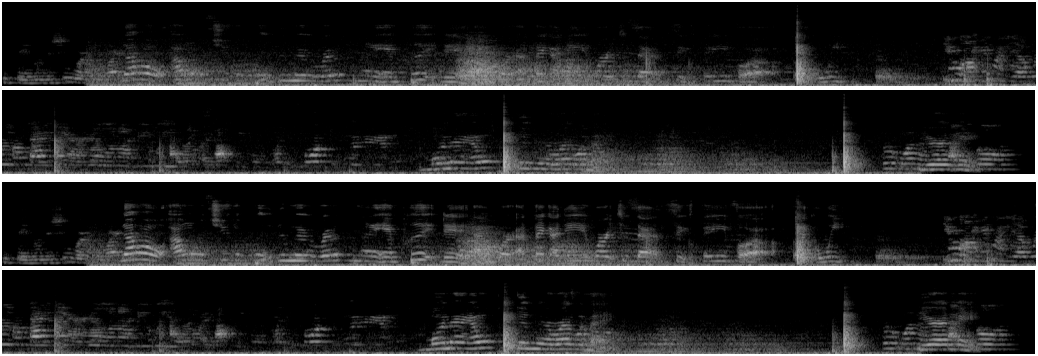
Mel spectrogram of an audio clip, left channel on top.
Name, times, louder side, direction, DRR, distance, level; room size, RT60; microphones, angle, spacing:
voice 1, 0.0-1.4 4.6-4.8 9.4-12.4 13.0-13.2 14.0-14.3 14.9-15.0 19.8-20.3, equal, 25° right, 0.8 m, -42 dB
sound 1, 0.8-19.5, left 2 dB, 60° left, 0.4 m, -35 dB
voice 2, 1.2-8.4 14.5-16.4 19.5-20.1, right 4 dB, 85° right, 0.4 m, -35 dB
voice 3, 10.4-11.3 12.0-13.5 13.8-13.9 15.8-16.5 17.6-17.7 19.1-20.1, equal, 15° left, 1.0 m, -41 dB
3.0 x 2.4 x 2.5 m
head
